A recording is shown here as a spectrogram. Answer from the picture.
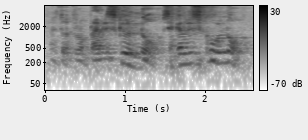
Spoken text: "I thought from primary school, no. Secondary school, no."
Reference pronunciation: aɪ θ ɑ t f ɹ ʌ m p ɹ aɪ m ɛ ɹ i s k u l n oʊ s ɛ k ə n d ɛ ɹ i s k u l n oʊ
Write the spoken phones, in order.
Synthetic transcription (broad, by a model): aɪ t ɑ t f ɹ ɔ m p ɹ aɪ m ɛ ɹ i s k u l n oʊ s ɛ k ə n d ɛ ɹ i s k u l n oʊ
